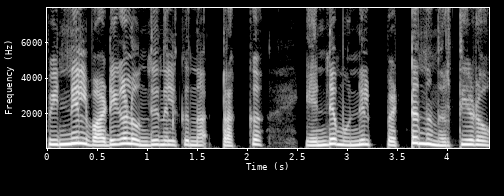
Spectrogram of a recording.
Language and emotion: Malayalam, fearful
